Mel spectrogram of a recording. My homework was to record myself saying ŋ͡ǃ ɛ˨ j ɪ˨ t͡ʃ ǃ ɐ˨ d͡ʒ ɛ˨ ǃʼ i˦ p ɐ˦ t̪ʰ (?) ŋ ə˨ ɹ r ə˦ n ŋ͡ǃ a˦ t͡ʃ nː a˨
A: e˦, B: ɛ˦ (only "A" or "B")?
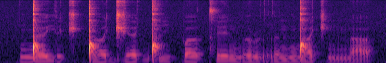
A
